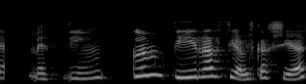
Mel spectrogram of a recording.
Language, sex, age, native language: Icelandic, male, 10, Icelandic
